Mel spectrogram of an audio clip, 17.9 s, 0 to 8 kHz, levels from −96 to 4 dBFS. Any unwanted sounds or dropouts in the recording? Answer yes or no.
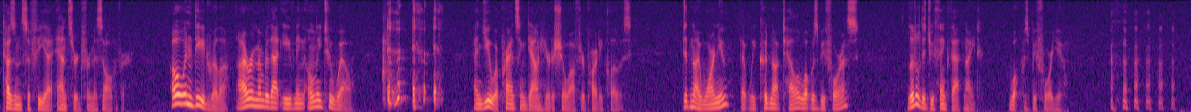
yes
